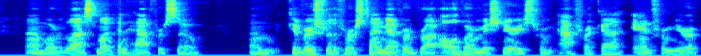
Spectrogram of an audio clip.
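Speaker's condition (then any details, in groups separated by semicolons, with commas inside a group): Cleft lip and palate; from birth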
